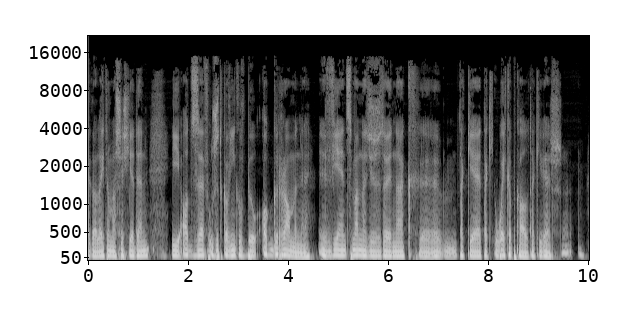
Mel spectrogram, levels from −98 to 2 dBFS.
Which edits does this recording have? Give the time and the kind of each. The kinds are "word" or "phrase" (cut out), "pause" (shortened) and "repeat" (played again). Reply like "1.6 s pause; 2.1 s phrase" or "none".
4.5 s pause; 8.1 s word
